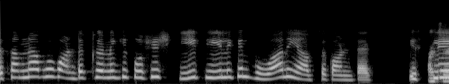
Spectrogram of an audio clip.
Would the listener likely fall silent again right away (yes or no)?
no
